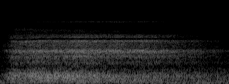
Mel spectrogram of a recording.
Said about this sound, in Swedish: Så låt oss bara ta ett djupt andetag genom att slappna av i kroppen, slappna av i magen. Andas in genom näsan och fyll upp både bröstkorgen och magen med ny luft.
